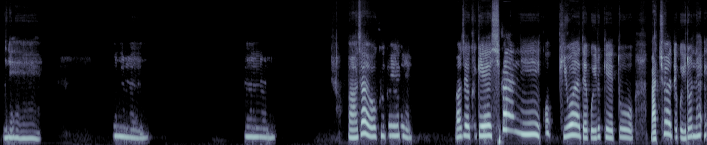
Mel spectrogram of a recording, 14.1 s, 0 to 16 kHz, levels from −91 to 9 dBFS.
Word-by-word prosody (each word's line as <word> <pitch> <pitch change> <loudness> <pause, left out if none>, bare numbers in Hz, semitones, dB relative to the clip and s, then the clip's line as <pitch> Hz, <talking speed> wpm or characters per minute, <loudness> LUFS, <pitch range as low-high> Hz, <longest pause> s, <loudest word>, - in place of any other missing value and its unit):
네. 180 -4 -5 1.5
음. 200 -5 -5 1.9
음. 215 -3 -5 1.4
맞아요 225 +4 +3
그게. 245 +2 -2 1.1
맞아요 225 +4 +1
그게 245 +1 +5
시간이 290 - +2
꼭 305 -9 -9
비워야 255 +4 +4
되고 195 -4 -2
이렇게 200 -1 -1
또 200 -3 -3 0.3
맞춰야 275 - +2
되고 200 -4 -5
이런 220 +6 0
해 250 +1 0
행 255 - -7
220 Hz, 150 characters per minute, -21 LUFS, 195-250 Hz, 1.9 s, 그게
